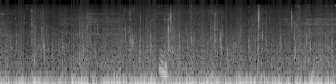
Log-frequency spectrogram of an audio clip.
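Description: Footsteps on a tarmac road with a steady low rumble of wind on the microphone, scattered clicks over it.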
